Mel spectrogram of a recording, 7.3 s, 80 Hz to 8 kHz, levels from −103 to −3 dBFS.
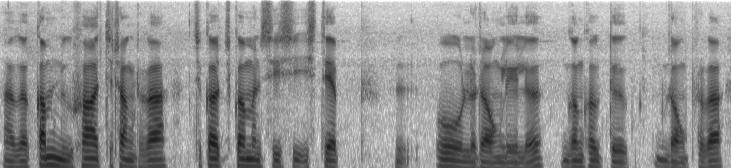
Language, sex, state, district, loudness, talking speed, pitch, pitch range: Wancho, male, Arunachal Pradesh, Longding, -21 LUFS, 180 wpm, 110 Hz, 105-125 Hz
